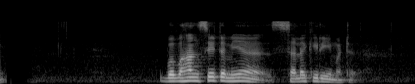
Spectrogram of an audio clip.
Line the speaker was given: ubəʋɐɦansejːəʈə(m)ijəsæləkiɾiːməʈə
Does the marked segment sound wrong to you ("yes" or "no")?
no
